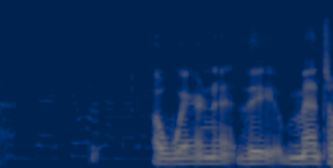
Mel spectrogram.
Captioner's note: speaking French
